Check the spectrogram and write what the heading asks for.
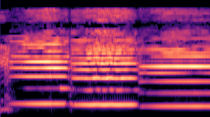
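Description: Violin played with the bow: one long sustained note, then a slightly lower note held on to the end.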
